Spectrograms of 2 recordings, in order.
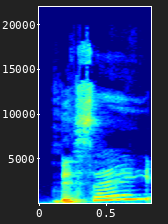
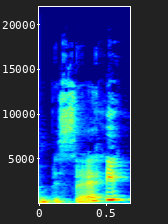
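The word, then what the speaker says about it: Bissé: Natura Bisse? I don't know how to say it. Natura Bis. It has the little mark over the E, so Bisse.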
